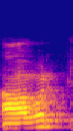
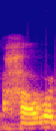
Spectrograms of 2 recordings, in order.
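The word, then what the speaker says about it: hour: Word, यहाँ पे देखिए ये एच ये साइलेंट है, तो इसको हम आवर पढ़ेंगे, हावर नहीं पढ़ेंगे, तो इसलिए हम सिंपली 8 का क्या लगा देंगे, एन लगा देंगे।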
